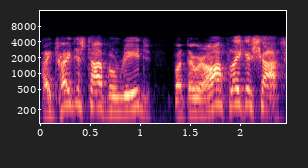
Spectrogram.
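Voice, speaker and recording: Excitable high-voiced Irish sidekick. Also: male voice, fairly quick, gravelly, heavily acted. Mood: alarmed, excited. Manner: excitable, folksy, repeats himself for emphasis. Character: excitable, bumbling Irish newspaperman sidekick, eager and boastful. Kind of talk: 1940s radio acting. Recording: muffled vintage radio recording.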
